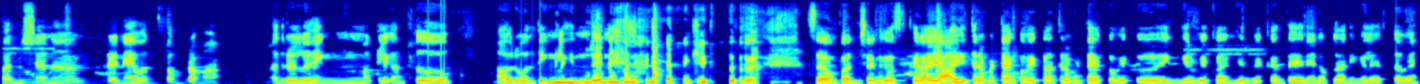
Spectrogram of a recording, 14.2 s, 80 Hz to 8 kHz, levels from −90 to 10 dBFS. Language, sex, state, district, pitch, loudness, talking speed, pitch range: Kannada, female, Karnataka, Shimoga, 205 Hz, -19 LUFS, 135 wpm, 195-225 Hz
